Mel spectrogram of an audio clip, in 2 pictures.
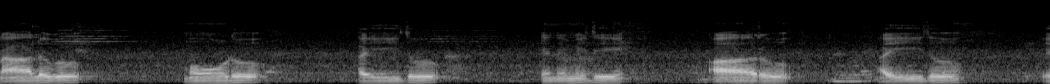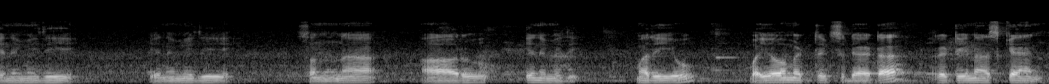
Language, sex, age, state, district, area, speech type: Telugu, male, 45-60, Andhra Pradesh, N T Rama Rao, urban, read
